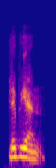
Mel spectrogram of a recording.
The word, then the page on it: plebeian: Indian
